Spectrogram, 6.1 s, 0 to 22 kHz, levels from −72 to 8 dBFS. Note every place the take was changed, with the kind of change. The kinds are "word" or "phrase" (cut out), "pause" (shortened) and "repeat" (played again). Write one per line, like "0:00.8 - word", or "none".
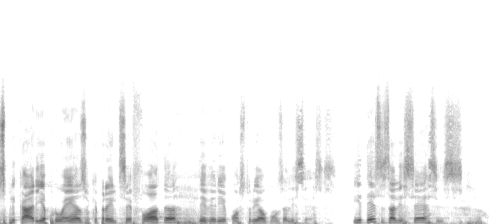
0:01.5 - word
0:02.5 - word
0:04.3 - pause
